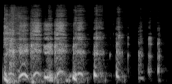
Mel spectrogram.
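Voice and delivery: high-pitched wheezy laughter. Real, not acted. Laughing at the story.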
